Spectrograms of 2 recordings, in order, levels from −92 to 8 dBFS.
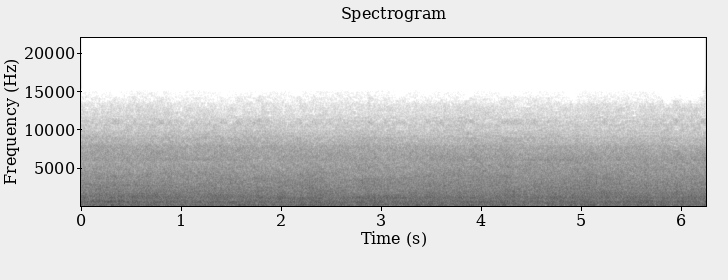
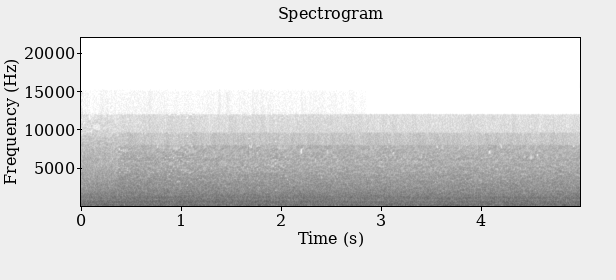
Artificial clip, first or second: first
